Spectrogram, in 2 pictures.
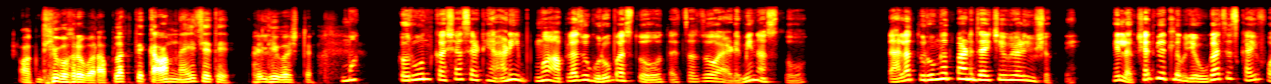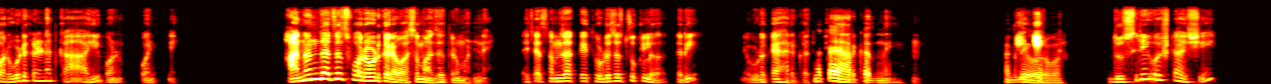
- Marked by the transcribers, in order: laughing while speaking: "अगदी बरोबर. आपलं ते काम नाहीच आहे ते, पहिली गोष्ट"; other noise; in English: "ग्रुप"; in English: "ॲडमिन"; tapping
- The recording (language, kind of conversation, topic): Marathi, podcast, सोशल मीडियावरील माहिती तुम्ही कशी गाळून पाहता?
